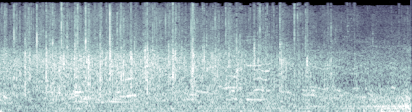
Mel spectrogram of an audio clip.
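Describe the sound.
An audience in Suipacha applauds a sextet steadily and loudly for several seconds during a live broadcast, dense clapping mixed with crowd voices as they call for an encore, the applause holding at an even level throughout.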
